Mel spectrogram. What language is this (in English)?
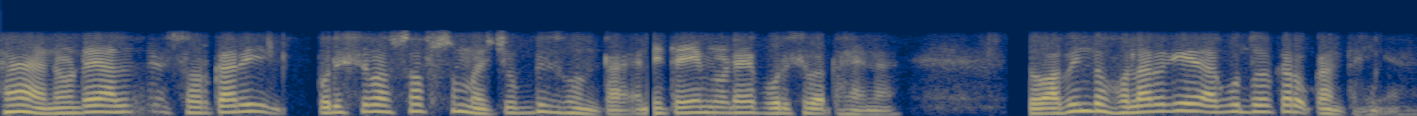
Santali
